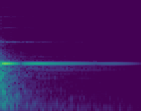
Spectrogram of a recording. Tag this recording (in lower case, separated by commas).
keyboard (musical), music, musical instrument, piano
